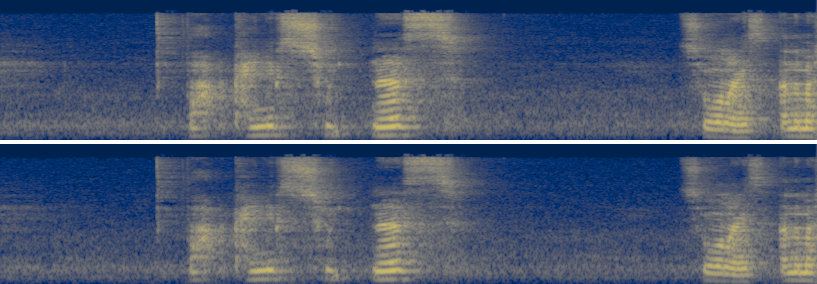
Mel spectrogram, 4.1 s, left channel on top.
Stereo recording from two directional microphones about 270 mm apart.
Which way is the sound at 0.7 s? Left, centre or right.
Centre.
